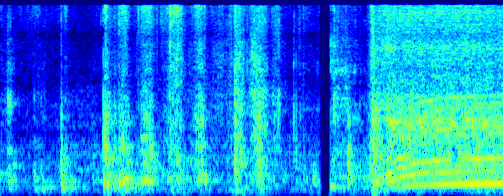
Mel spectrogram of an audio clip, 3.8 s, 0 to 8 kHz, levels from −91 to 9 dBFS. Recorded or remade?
recorded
